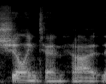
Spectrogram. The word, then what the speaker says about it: Kylington: It's a Irish or Scottish name, and it's spelt Kylington, but it's pronounced Shillington for whatever reason.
